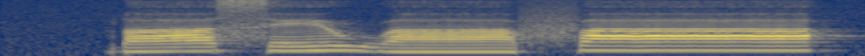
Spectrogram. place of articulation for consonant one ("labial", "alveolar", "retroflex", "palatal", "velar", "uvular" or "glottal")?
retroflex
